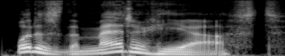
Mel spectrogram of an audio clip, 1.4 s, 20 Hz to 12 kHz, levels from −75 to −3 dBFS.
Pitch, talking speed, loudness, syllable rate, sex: 140 Hz, 250 wpm, -17 LUFS, 6.3 syllables/s, male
